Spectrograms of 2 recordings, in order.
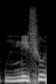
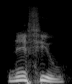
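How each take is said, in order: First: "nephew" with a short i, "ni-fyu"; mispronounced nephew. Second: "nephew" with an e, "NEF-yu"; correct nephew. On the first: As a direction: say "nephew" wrongly as NIF-yu. ("nephew" کا غلط تلفظ، "نِفیو") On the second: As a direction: model "nephew" clearly as NEF-yu. ("nephew" کا درست تلفظ، "نیفیو") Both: Shown as a demonstration. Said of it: "इसको आप nephew नहीं पढ़ेंगे".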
